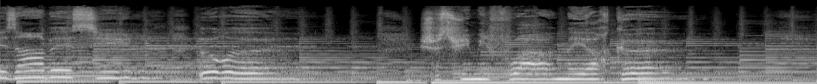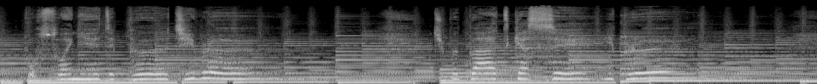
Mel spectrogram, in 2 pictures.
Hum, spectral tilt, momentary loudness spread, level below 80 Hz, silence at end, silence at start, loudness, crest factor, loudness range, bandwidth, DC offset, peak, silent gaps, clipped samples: none; -5.5 dB/octave; 10 LU; -24 dBFS; 0 s; 0 s; -14 LUFS; 14 dB; 3 LU; 17 kHz; under 0.1%; 0 dBFS; none; under 0.1%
